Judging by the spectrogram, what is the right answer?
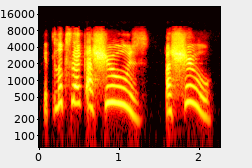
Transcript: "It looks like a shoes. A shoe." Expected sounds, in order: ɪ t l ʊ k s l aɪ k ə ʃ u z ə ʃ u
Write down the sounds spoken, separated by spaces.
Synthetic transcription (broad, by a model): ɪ t l ʊ k s l aɪ k ə ʃ u z ə ʃ u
